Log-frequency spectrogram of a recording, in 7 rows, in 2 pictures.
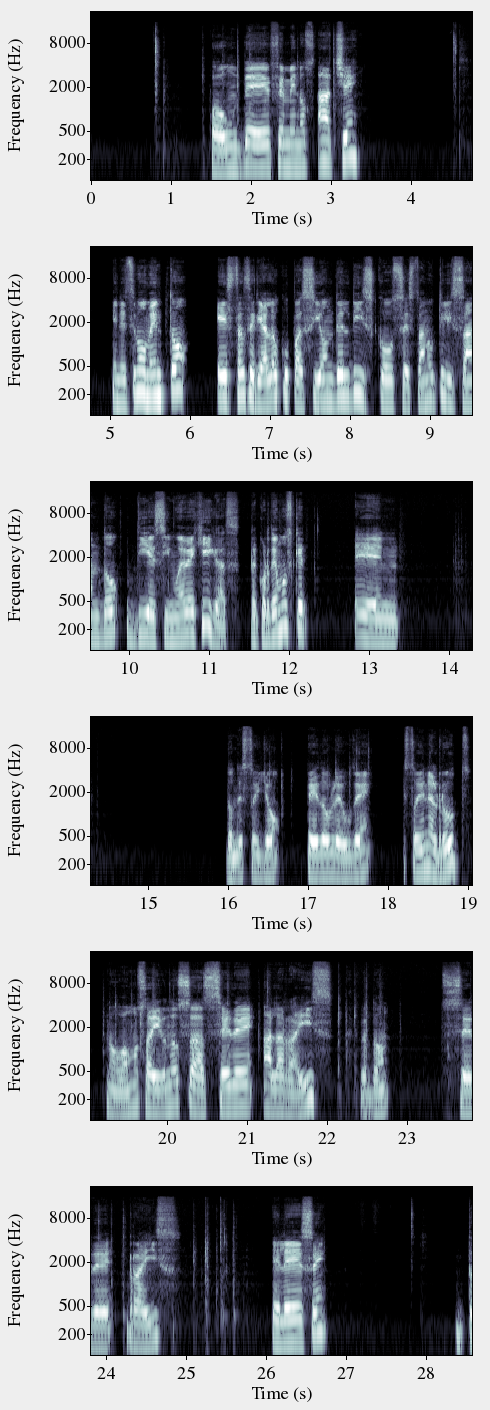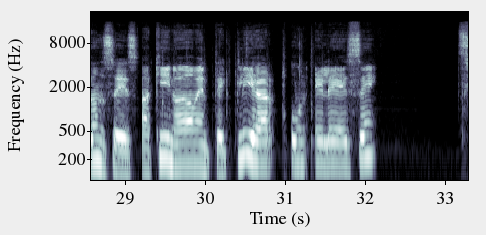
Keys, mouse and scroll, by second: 1.3-2.4 typing, 9.7 click, 11.8 click, 16.4-17.2 typing, 17.5 Return, 19.0-25.1 typing, 29.1-31.3 typing.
